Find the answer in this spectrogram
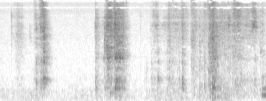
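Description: Paint cups and supplies being handled on a work table: three short knocks and scrapes, about a second apart.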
